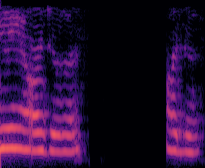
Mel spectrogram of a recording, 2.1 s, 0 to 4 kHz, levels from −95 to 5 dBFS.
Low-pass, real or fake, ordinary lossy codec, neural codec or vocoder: 3.6 kHz; fake; none; codec, 16 kHz, 4 kbps, FunCodec, trained on LibriTTS, 50 frames a second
